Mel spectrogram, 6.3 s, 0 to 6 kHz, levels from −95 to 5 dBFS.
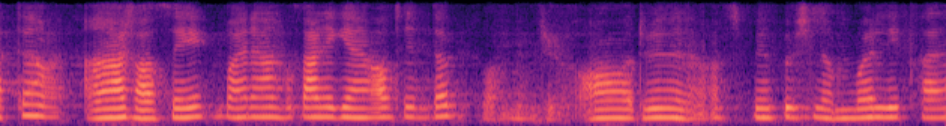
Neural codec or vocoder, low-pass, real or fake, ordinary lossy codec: codec, 16 kHz, 0.3 kbps, FocalCodec; 5.4 kHz; fake; Opus, 32 kbps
